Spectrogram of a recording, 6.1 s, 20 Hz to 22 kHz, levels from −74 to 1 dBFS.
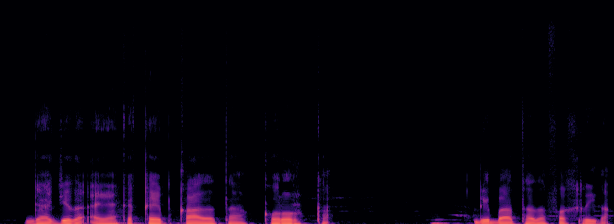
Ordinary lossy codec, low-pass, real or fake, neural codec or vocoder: none; 19.8 kHz; fake; autoencoder, 48 kHz, 128 numbers a frame, DAC-VAE, trained on Japanese speech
